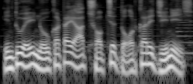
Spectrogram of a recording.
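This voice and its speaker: A man playing an earnest, seasoned village boatman, moralizing in an animated story. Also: low voice, brisk. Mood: earnest, reflective.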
